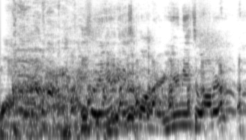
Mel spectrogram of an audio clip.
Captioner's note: everyone laughing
